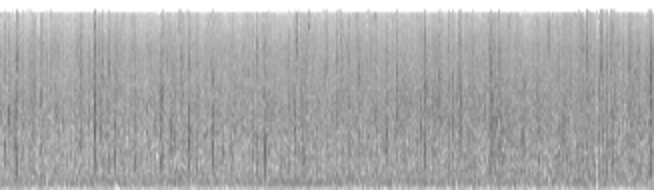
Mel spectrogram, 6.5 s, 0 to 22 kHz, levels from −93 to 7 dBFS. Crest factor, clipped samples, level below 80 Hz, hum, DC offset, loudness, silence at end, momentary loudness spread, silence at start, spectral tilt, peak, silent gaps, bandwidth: 30 dB; under 0.1%; -76 dBFS; none; under 0.1%; -35 LUFS; 0 s; 4 LU; 0 s; 0 dB/octave; -8 dBFS; none; 17 kHz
